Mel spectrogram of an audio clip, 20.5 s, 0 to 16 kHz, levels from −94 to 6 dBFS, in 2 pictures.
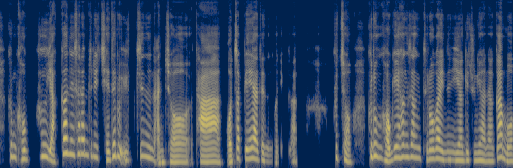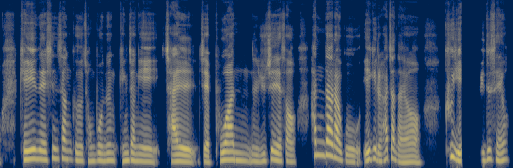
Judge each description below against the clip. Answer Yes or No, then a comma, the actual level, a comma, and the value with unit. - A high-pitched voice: No, medium, 175 Hz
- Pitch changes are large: Yes, wide, 6.0 semitones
